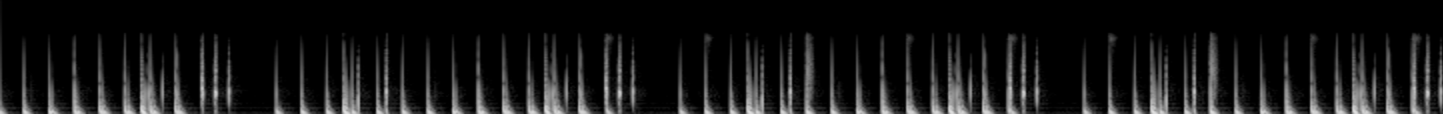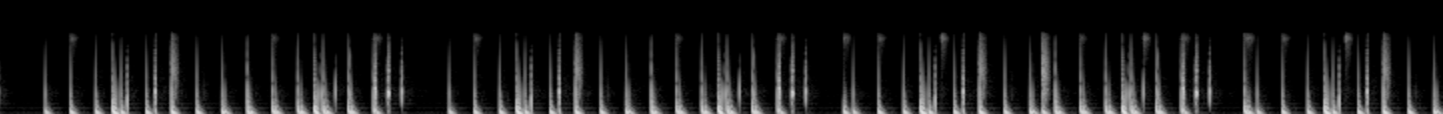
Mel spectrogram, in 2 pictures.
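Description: Electronic music track: a quick beat of short, sharp hits that runs in phrases, dropping out briefly about every four seconds.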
